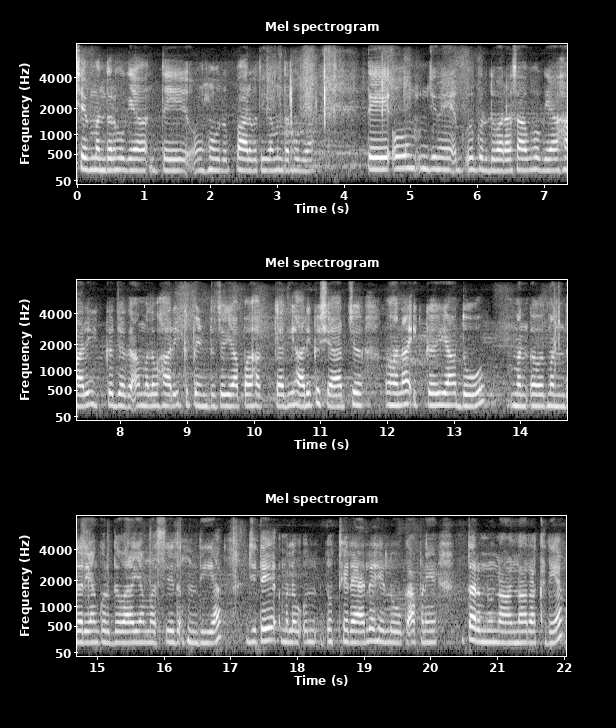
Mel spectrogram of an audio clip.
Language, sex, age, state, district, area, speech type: Punjabi, female, 18-30, Punjab, Fatehgarh Sahib, rural, spontaneous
